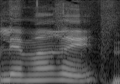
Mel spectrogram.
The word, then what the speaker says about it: Les Marais: Les Marais.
